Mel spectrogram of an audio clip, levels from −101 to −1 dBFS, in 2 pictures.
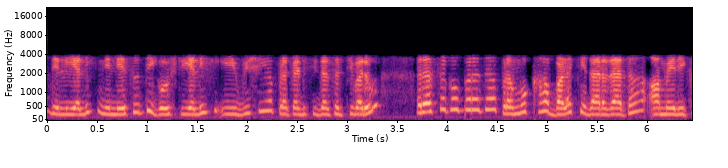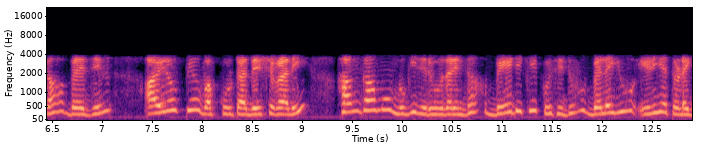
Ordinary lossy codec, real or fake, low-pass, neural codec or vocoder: Opus, 16 kbps; real; 3.6 kHz; none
